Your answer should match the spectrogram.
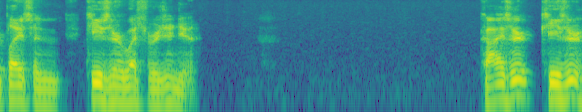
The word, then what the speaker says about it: Keyser: Keyser, how do you say it? Kaiser. Kaiser.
